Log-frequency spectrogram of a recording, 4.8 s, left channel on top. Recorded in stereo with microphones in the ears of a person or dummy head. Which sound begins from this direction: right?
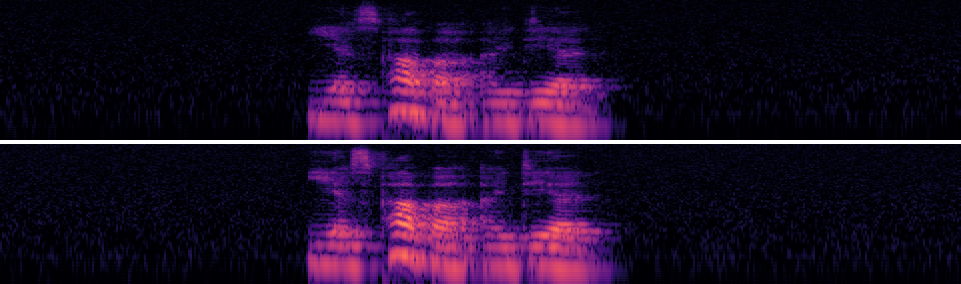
A woman speaking, at 1.5 s.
